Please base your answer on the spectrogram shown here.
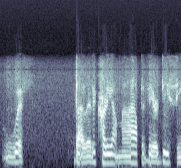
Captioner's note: none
